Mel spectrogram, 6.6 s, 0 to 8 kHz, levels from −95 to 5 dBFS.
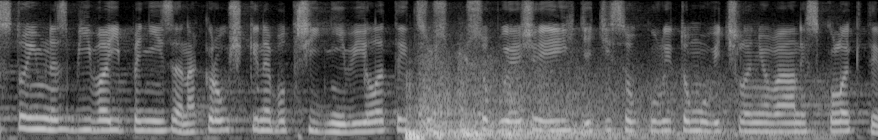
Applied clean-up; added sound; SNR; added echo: none; Fireworks; 0 dB; none.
